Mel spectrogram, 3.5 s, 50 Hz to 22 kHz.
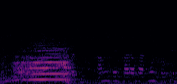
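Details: Heifer calf, one of seven 13-14-month-old farm heifers for sale in Pabna, Bangladesh, gives one loud, harmonic, level moo lasting just over a second. Softer, broken lowing and faint background noise follow.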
